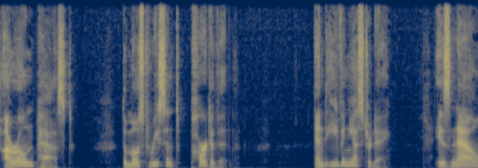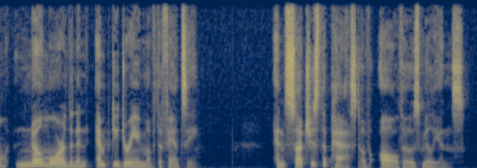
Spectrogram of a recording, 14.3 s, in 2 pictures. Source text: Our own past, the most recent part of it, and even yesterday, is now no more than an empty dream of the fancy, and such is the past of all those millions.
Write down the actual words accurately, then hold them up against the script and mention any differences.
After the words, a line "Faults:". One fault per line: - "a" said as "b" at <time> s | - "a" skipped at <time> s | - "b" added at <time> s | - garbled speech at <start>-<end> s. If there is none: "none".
Our own past, the most recent part of it, and even yesterday, is now no more than an empty dream of the fancy, and such is the past of all those millions.
Faults:
none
